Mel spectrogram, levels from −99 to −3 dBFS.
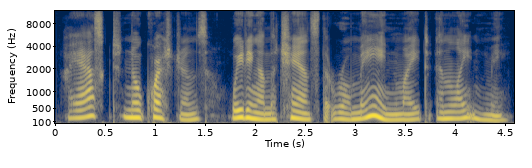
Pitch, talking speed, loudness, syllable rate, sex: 195 Hz, 155 wpm, -16 LUFS, 5.1 syllables/s, female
